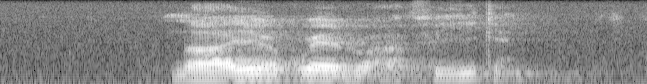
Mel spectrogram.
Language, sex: Xhosa, male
